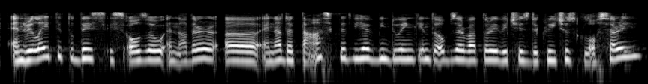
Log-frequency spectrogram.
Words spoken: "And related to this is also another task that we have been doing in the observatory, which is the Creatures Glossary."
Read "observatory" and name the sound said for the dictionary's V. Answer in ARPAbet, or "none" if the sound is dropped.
V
